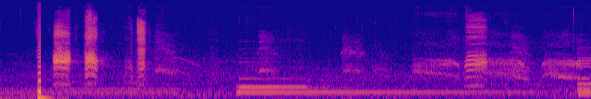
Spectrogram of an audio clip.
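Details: A juvenile crow begs its parents for food with harsh, nasal caws, three quick ones then a later burst, by the River Thames in West London in August during a hot dry summer, over background music.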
